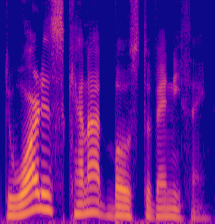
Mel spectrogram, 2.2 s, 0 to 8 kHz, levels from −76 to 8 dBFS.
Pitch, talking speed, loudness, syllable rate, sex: 125 Hz, 165 wpm, -18 LUFS, 4.8 syllables/s, male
